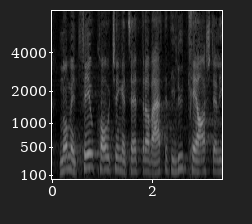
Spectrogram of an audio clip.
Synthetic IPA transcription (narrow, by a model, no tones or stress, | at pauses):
nomɪt̪fɪːlkʰoʊt͡ʃɪŋɛt͡sɛt̪əɾɑvæːɾd̥əd̥̪ilytkʰχɛɑːʃtɛli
